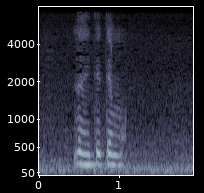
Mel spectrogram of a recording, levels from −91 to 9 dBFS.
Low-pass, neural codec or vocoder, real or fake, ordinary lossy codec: 7.2 kHz; none; real; none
